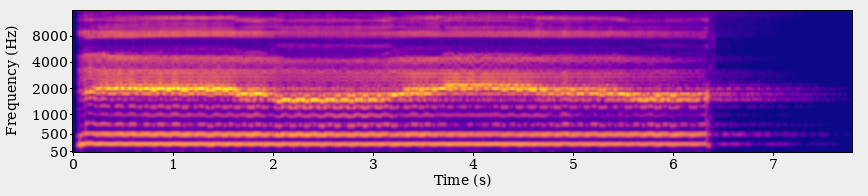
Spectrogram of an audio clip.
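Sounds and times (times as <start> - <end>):
girl singing strangely: 0.0 - 6.7.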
